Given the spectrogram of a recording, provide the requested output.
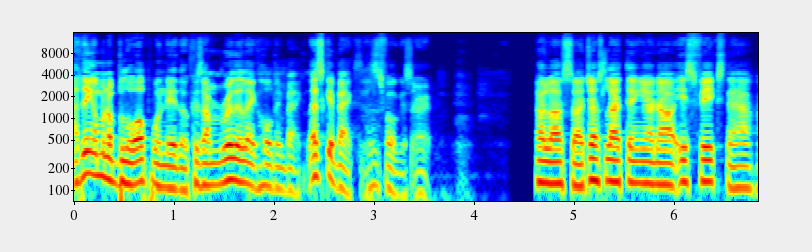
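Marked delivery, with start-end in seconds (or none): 4.7-6.9 flat, monotone robotic voice. Retelling what a caller said when he called, in a robot-like voice. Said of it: "this guy that sounds like a robot calls me".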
